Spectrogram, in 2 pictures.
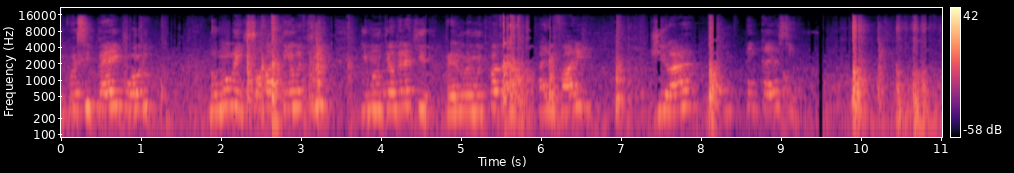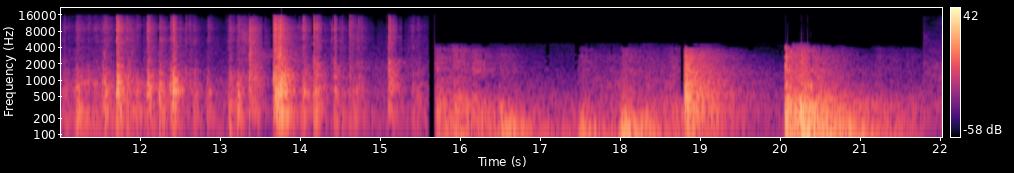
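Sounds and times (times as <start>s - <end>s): skateboard clattering on tiles: 2.3s - 3.4s, 9.8s - 15.6s
skateboard thuds: 2.3s - 3.4s, 9.8s - 15.6s
skateboard rumbling: 9.9s - 15.6s.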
